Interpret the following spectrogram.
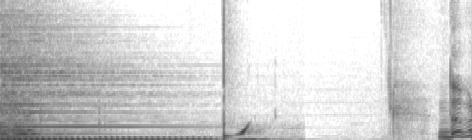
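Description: Intro jingle music dying away, ended about a second in by a single water-drop plop sound effect that rises quickly in pitch, followed by a brief moment of silence.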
